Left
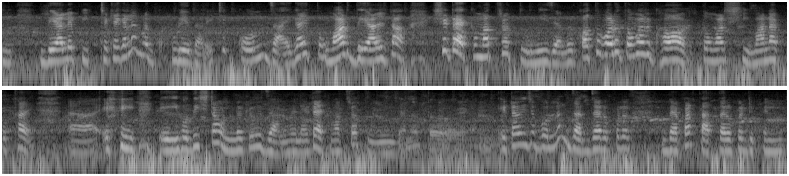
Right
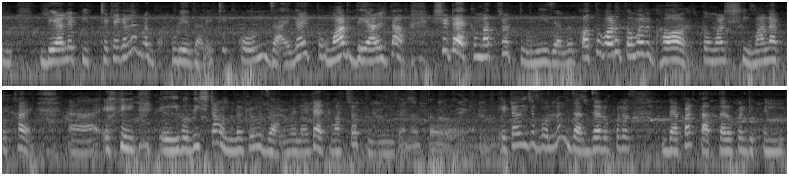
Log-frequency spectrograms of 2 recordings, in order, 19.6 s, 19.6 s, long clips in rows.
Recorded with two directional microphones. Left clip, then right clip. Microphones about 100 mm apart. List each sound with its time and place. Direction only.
0.5 s a woman's voice: 15° left (ahead or behind)
16.0 s a woman's voice: 15° left (ahead or behind)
